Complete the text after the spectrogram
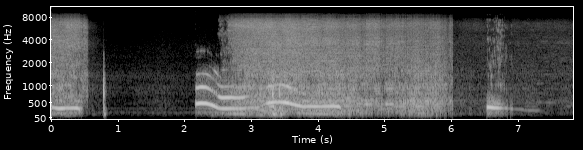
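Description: A young man makes humming, muffled vocal sounds close by.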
